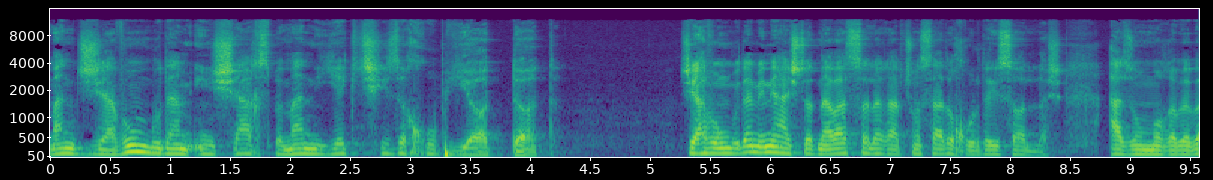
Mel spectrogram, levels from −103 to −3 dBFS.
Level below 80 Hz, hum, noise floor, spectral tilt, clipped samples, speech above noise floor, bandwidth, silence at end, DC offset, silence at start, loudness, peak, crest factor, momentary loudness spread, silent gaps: -46 dBFS; none; -62 dBFS; -4.5 dB/octave; under 0.1%; 40 dB; 12.5 kHz; 0 s; under 0.1%; 0 s; -22 LUFS; -2 dBFS; 20 dB; 9 LU; none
